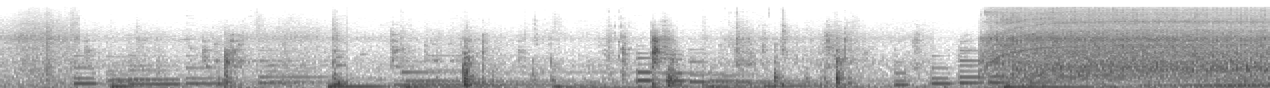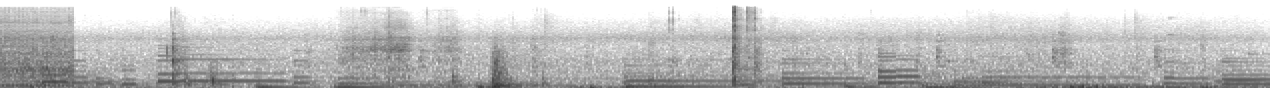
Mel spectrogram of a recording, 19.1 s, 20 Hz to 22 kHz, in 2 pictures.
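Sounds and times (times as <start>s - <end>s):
power tool motor whining: 7.4s - 10.1s.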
